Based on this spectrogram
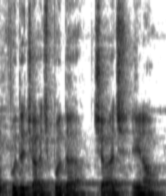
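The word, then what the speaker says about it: Buttigieg: It's most like a Buddha Judge.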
